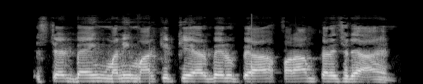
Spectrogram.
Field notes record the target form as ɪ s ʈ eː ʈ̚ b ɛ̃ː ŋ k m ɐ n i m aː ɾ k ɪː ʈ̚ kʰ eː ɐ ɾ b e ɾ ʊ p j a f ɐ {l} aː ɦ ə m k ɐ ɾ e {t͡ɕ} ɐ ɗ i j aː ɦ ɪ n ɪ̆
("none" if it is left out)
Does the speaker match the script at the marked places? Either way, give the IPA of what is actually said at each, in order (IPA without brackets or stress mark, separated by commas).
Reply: ɾ, t͡ɕʰ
